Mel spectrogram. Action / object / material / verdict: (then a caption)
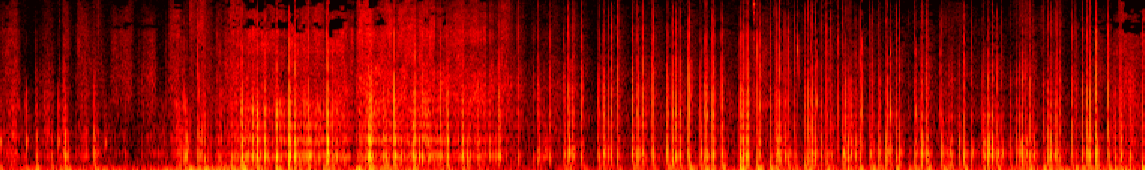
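tap / paperback book, paper block with glossy card cover / paper / none. A paperback novel, "The Twins," with a dark glossy cover and a solid paper block, is held in the hands and tapped quickly with fingertips and nails. The taps are rapid, dry and crackly, with a dull mid-toned body and no ring. A denser, rustling stretch early on gives way to fast, evenly spaced tapping.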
